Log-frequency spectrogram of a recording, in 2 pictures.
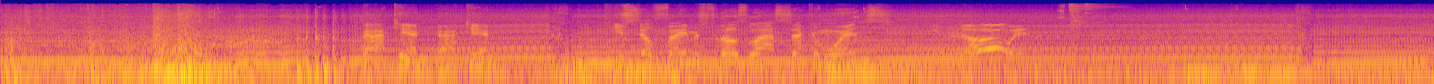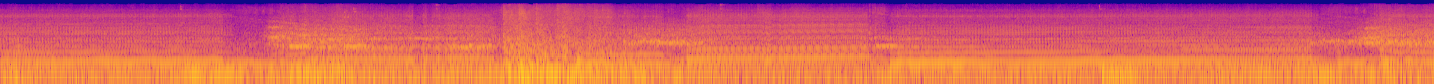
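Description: A car engine roars loudly, rising and falling in pitch as the gears shift.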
